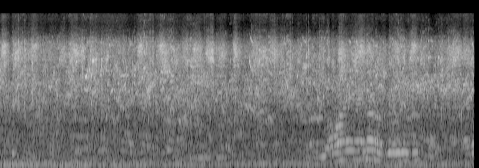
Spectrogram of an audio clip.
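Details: A group of budgerigars keeps up an unbroken high twittering and scratchy warbling. Midway through, a lower, voice-like wavering sound rises and falls over the chatter.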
